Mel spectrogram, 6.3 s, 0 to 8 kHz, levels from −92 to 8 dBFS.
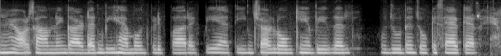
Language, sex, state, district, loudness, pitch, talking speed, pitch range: Hindi, female, Delhi, New Delhi, -17 LUFS, 190 Hz, 230 wpm, 185-195 Hz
